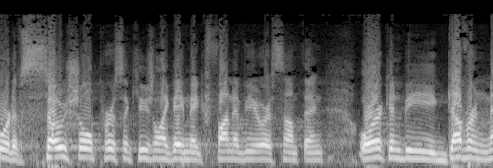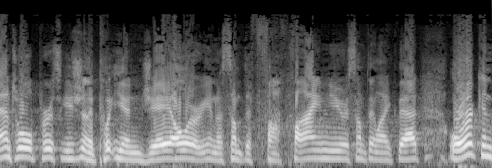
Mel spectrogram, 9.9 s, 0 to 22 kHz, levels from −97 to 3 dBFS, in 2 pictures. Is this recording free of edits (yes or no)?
yes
